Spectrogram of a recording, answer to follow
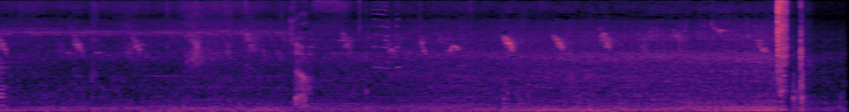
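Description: A compound crossbow fired once near the end: a single sharp crack as the string releases and the bolt leaves. Under it runs a steady low drone from a distant lawnmower engine.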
